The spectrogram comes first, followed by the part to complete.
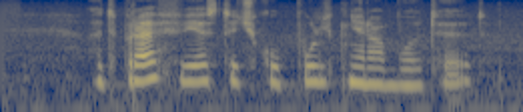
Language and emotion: Russian, neutral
